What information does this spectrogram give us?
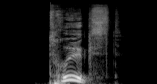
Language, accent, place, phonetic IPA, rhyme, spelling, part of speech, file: German, Germany, Berlin, [tʁyːkst], -yːkst, trügst, verb, De-trügst.ogg
- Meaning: second-person singular present of trügen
